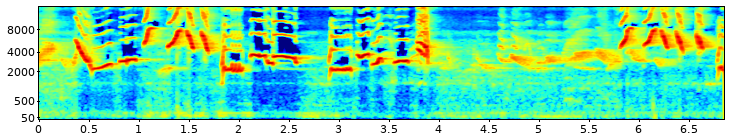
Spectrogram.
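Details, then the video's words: Oriental magpie-robin (kacer) in daily training audio for a fast, long rolling song: varied loud whistled phrases, sharp downslurs and rising notes in quick bursts, with short quiet gaps between phrases. "TERAPI HARIAN KACER CEPAT NGEROLL PANJANG"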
